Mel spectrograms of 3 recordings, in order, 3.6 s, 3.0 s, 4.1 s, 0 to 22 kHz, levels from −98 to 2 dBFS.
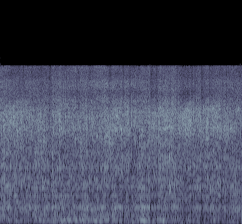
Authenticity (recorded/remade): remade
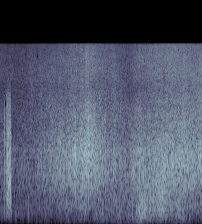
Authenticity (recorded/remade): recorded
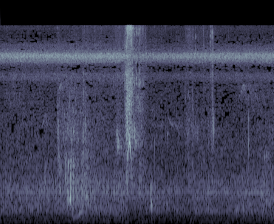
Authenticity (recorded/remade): recorded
